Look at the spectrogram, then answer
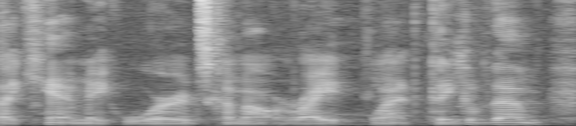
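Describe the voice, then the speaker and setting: A man talks at a fairly quick pace with a very deep, low pitch. His intonation is fairly even, and background noise is noticeable. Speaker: filmmaker and vlogger. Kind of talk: casual vlog monologue. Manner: fast.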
